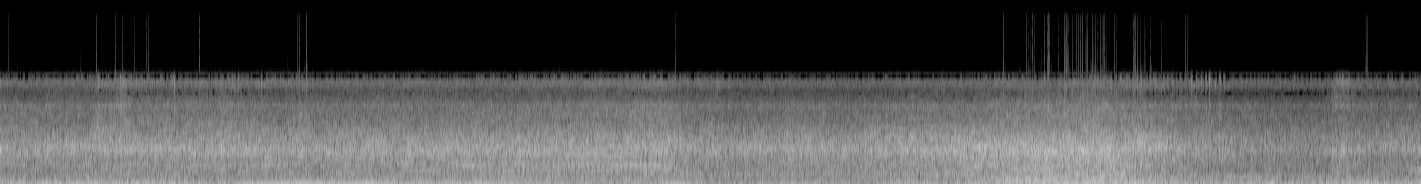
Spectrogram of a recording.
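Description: Steady city street traffic heard from a moving bicycle, with the engines of taxis and vans close by and a deep rumble throughout. It grows louder twice, about a quarter of the way in and again past two-thirds.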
